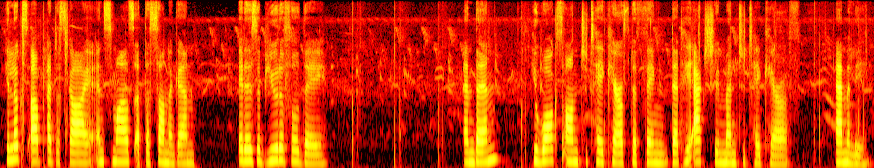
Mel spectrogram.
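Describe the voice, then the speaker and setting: Calm woman narrating a story. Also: medium pitch, unhurried, pauses often. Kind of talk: scripted audiobook narration.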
